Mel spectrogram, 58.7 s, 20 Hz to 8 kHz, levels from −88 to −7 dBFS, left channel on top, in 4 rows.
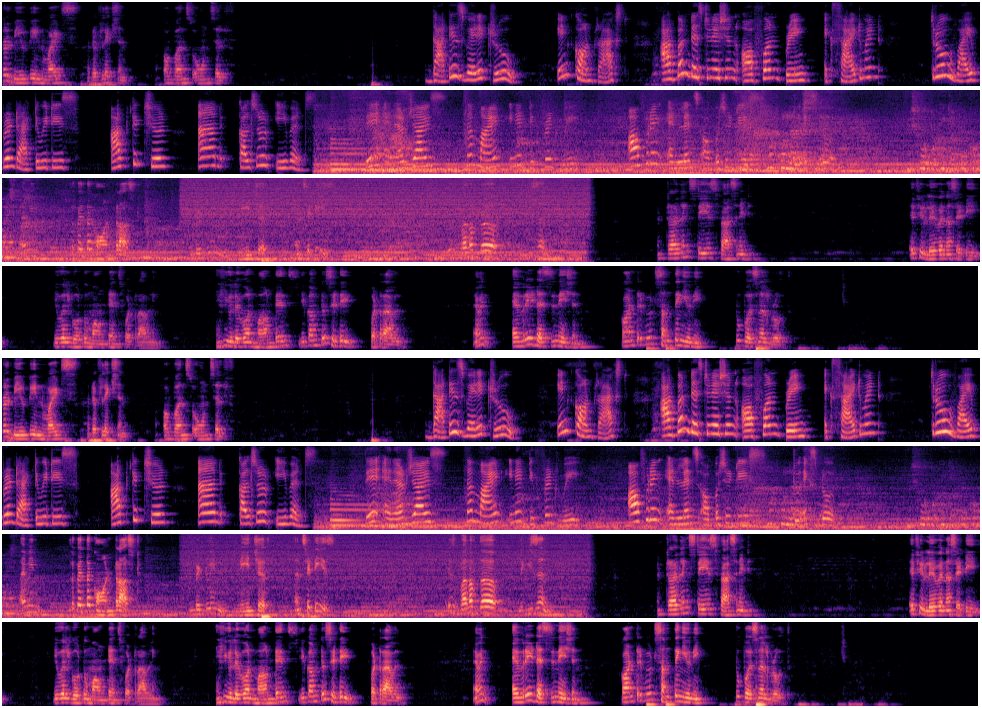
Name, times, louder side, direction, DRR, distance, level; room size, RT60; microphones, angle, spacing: voice 1, 0.0-1.9 2.4-3.4 9.8-9.9 19.5-19.6 29.6-30.0 30.3-31.4 32.1-33.4 33.7-34.3 36.0-37.7 39.2-40.6 42.9-44.1 44.8-46.4 47.2-50.0 51.1-51.3 51.7-52.8 53.3-54.6 55.0-55.8, right 6 dB, 80° right, 0.5 m, -28 dB
voice 2, 6.3-7.7 8.3-9.3 9.9-12.1 12.4-13.2 13.9-15.8 16.3-17.1 17.6-19.3 20.0-21.3 21.6-23.4 24.0-26.1 26.5-27.2, right 3 dB, 20° right, 0.5 m, -28 dB
sound 1, 19.3-38.1, left 4 dB, 60° left, 0.5 m, -33 dB
Bass guitar, 19.6-25.8, left 2 dB, 5° left, 0.8 m, -35 dB
sound 2, 32.0-38.2, left 10 dB, 45° left, 0.9 m, -31 dB
6.5 x 2.2 x 3.7 m
head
